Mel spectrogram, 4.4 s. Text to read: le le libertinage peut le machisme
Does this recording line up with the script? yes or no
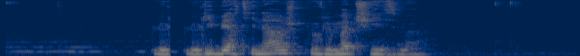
yes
